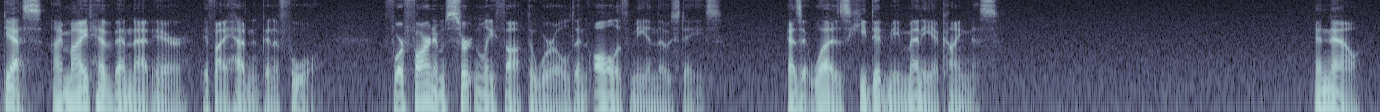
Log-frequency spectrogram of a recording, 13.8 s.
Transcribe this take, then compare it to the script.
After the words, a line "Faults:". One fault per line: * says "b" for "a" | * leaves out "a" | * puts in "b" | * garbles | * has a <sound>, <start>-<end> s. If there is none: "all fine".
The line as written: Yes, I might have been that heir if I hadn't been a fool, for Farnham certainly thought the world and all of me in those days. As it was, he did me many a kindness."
Yes, I might have been that heir if I hadn't been a fool, for Farnham certainly thought the world and all of me in those days. As it was, he did me many a kindness." "And now
Faults:
* puts in "And now"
